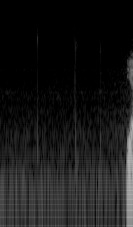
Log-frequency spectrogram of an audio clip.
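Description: Quiet room tone with a few faint, scattered clicks. A man's voice starts near the end.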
